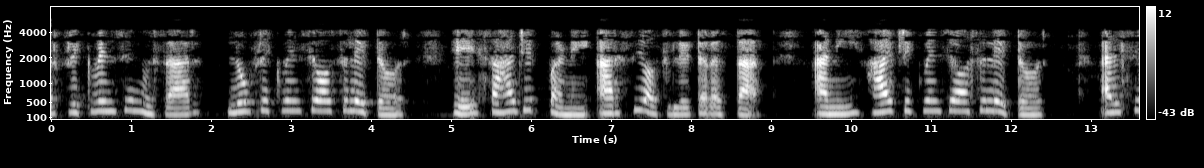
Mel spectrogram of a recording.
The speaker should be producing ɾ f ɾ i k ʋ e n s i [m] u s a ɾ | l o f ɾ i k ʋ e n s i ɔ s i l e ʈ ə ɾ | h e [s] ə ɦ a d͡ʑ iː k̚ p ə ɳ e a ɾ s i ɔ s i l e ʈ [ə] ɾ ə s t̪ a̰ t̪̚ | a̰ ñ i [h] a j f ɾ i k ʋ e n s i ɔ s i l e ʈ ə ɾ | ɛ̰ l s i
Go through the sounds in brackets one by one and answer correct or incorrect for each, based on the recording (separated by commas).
incorrect, correct, correct, correct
